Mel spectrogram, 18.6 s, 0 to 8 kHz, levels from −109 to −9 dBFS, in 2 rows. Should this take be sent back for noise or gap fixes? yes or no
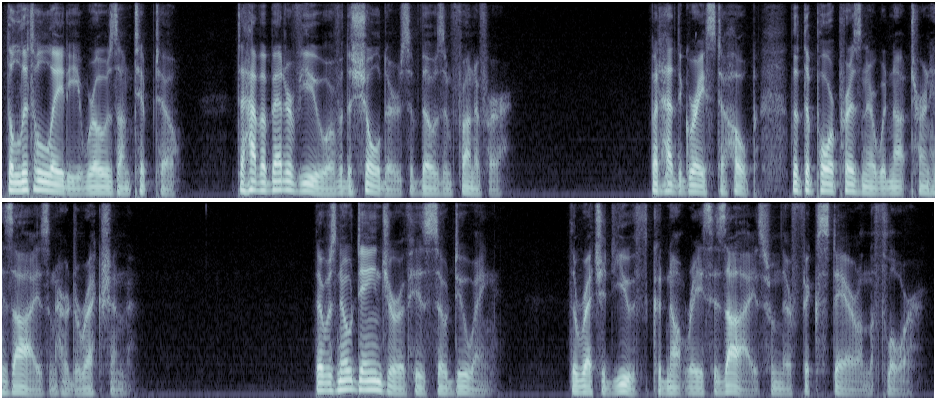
no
